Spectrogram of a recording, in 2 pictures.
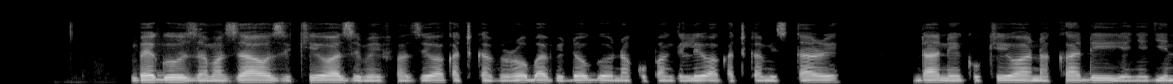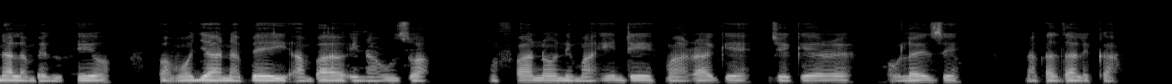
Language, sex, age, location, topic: Swahili, male, 25-35, Dar es Salaam, agriculture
